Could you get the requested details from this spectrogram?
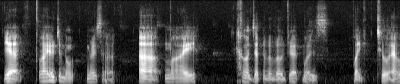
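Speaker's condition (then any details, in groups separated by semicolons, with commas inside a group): Spinal muscular atrophy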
